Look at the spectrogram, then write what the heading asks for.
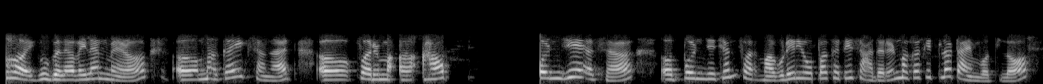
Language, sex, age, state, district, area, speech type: Goan Konkani, female, 30-45, Goa, Ponda, rural, conversation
